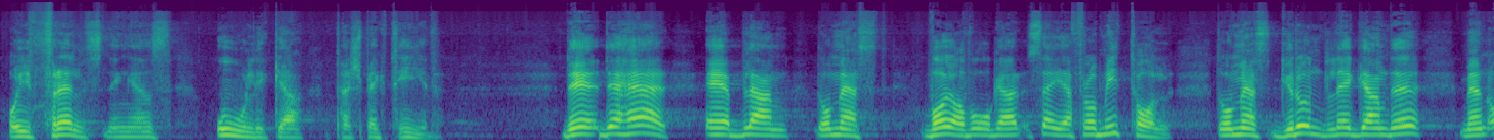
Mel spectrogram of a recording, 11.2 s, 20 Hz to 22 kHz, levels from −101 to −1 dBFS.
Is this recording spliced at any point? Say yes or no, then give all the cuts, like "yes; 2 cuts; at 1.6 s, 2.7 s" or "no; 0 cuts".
yes; 1 cut; at 4.5 s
